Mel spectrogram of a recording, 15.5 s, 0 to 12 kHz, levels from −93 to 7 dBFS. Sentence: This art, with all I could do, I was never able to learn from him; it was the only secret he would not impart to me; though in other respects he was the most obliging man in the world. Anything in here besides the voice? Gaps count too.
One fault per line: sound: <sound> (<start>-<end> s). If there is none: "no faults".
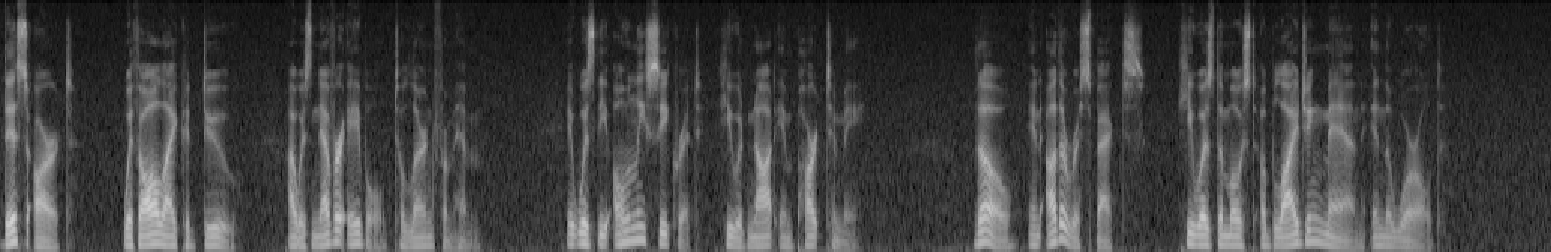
no faults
